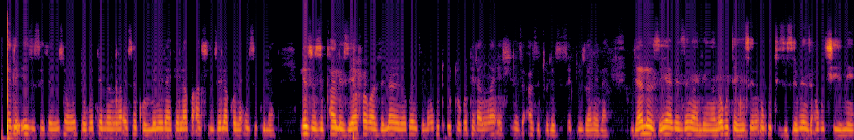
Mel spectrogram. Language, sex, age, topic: North Ndebele, female, 18-24, health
